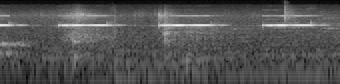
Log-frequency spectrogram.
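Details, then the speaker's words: Zoll EMV+ transport mechanical ventilator alarm, with red, yellow or green alarm lights where red must not be ignored: repeating high-pitched electronic tones about once a second over quiet room noise. "tenemos un sistema de alarma con luces en este caso rojo puede ser amarillo puede ser verde"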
